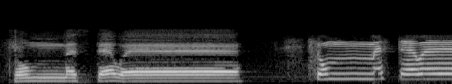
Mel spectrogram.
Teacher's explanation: في تقليل، في إمالة للإمام ورش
